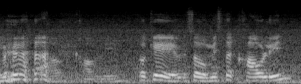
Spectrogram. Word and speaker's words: Kyaw Lwin: How you pronounce that name? Kyaw Lwin.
